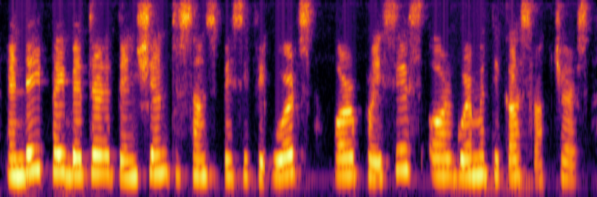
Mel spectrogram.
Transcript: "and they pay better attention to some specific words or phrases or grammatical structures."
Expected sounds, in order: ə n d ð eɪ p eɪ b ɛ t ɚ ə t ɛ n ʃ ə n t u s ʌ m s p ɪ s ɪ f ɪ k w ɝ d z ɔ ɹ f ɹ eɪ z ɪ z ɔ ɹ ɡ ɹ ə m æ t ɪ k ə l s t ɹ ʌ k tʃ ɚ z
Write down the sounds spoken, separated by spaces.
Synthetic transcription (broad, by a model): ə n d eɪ p eɪ b ɛ t ɚ ə t ɛ n ʃ ə n t u s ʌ m s p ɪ s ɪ f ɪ k w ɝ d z ɔ ɹ p ɹ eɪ s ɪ s ɔ ɹ ɡ ɹ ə m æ t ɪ k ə l s t ɹ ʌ k tʃ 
